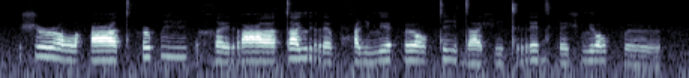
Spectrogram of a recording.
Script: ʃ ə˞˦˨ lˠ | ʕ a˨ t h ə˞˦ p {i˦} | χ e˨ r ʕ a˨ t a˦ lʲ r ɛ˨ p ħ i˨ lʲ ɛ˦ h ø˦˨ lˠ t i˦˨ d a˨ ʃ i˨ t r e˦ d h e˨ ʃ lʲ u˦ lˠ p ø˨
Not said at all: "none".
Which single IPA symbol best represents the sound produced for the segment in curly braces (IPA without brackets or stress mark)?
i˦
